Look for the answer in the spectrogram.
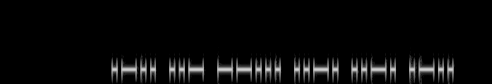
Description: Morse code, heard as a keyed tone, about 25 wpm, 690 Hz. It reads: LU7FFL
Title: DXCC-100 Call Signs - 6 Characters - Repeated 3x - 25wpm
